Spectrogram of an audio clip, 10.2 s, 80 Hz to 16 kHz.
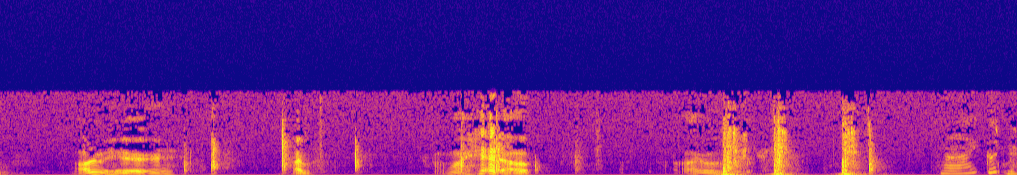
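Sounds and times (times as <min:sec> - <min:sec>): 
speech: 0:00.8 - 0:02.0, 0:02.9 - 0:03.3, 0:04.4 - 0:05.5, 0:06.8 - 0:07.5, 0:09.4 - 0:10.1
heavy pounding on a door: 0:07.2 - 0:08.9.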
